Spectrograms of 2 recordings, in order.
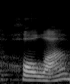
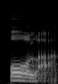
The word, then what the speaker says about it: hola: just a quick reminder we don't pronounce Ace this letter in Spanish so it's not hola but hola get in touch with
